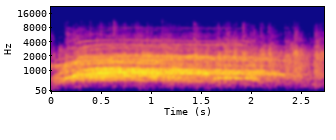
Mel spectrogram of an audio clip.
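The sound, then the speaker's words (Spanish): An enthusiastic live audience cheering on the Tec de Monterrey campus in Querétaro: a loud, sustained mass of shouting and whooping voices that holds steady before tapering slightly at the end. “Con un público muy, muy entusiasta y pues les agradecemos su presencia, espero que lo disfruten.”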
